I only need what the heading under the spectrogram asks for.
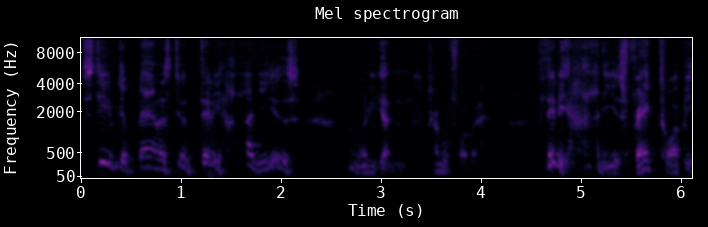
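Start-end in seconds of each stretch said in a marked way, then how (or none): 0.0-2.2 very high, slow, drawn-out voice. Showing how everyone tried to imitate Frank when he came in, imitating Frank. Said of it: "we're all trying to imitate him".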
